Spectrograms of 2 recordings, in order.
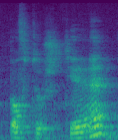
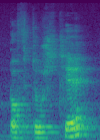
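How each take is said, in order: No difference in how they are said.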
